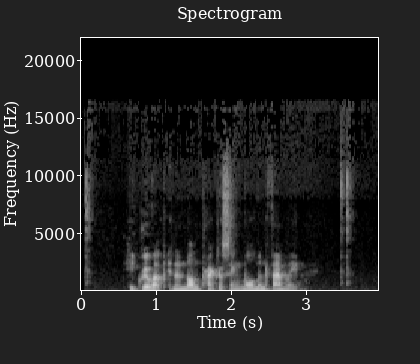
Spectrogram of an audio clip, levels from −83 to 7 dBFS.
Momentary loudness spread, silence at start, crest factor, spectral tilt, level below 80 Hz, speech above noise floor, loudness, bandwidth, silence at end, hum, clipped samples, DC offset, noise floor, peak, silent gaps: 18 LU; 0.05 s; 20 dB; -4.5 dB/octave; -60 dBFS; 36 dB; -21 LUFS; 17 kHz; 0.4 s; none; under 0.1%; under 0.1%; -57 dBFS; -2 dBFS; none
